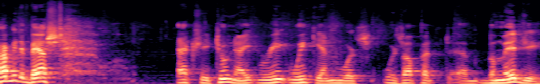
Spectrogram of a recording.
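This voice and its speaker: In an American accent, the somewhat breathy speaker moves at a moderate pace with lively intonation, big swings in loudness and long, frequent pauses. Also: man, medium pitch for a man. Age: 70s. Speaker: retired stock car racer. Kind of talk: casual interview. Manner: halting, many fillers.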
